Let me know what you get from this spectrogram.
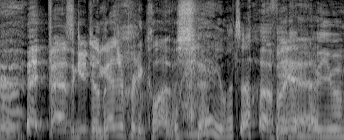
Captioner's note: laughing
